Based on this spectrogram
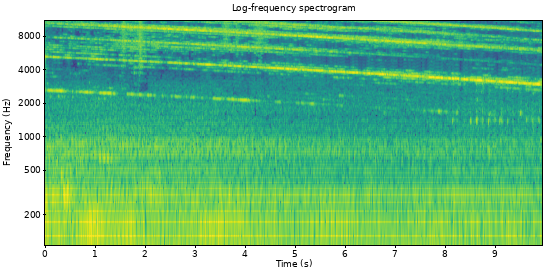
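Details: Candy Mini Load Rapid 30 washing machine on final spin, thought to be about 1000–1200 rpm: steady high whirring with rising and falling tones; noisy spin, cause unclear.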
